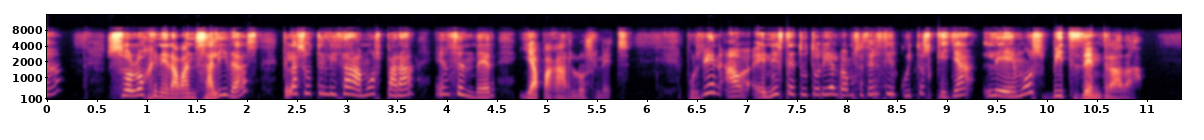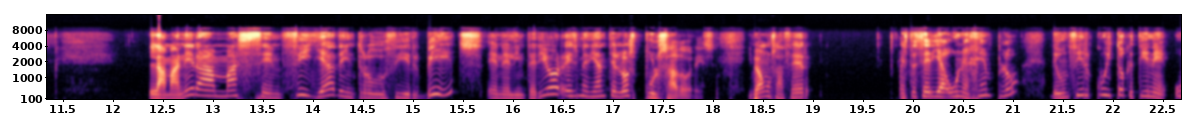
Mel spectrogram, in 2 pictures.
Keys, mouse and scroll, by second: 11.4-11.9 scroll down 2.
